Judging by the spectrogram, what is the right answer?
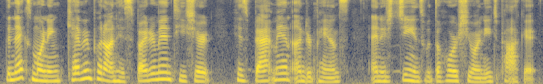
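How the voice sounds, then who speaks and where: A woman with a slightly low voice reads a picture book for children. Her delivery is expressive storybook narration. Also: normal speed. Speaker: storybook reader.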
